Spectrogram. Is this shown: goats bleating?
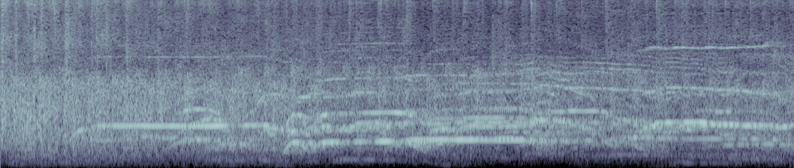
no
